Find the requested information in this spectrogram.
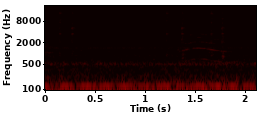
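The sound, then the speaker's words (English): A house cat gives a soft meow, faint over a low steady hum, with a few brief ticking clicks scattered around it. “Ignore the cat.”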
